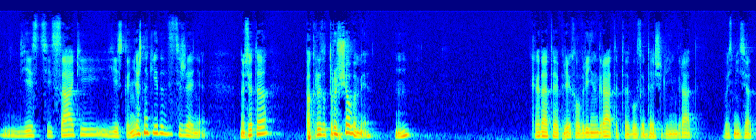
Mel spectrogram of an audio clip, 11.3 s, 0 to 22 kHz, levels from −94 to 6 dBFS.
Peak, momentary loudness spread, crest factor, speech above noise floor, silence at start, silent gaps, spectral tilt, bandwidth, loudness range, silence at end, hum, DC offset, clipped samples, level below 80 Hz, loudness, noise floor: -8 dBFS; 10 LU; 20 dB; 37 dB; 0 s; none; -6.5 dB/octave; 16 kHz; 3 LU; 0 s; none; under 0.1%; under 0.1%; -42 dBFS; -28 LUFS; -64 dBFS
